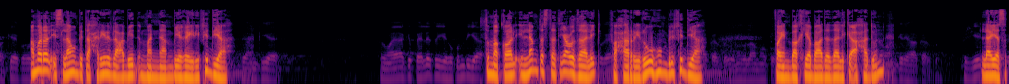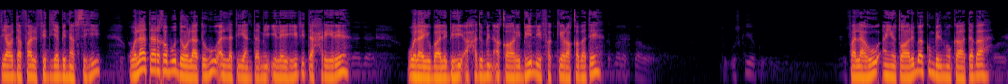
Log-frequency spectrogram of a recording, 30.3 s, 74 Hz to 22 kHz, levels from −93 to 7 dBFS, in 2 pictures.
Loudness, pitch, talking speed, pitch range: -24 LUFS, 130 Hz, 90 wpm, 120-145 Hz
